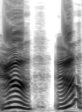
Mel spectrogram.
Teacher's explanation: huruf Ain kita keluarkan dari tenggorokan tengah kita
